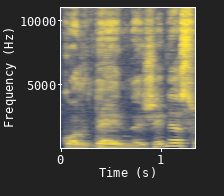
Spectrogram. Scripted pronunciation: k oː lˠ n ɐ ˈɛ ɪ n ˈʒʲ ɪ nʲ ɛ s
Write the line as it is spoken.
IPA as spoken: k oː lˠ d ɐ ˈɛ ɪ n ˈʒʲ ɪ nʲ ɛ s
